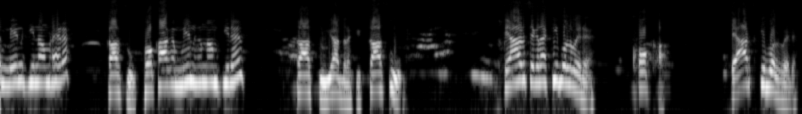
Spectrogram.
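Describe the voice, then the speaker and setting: A man with a very high voice and a Bihari accent teaches a class lesson, constantly tossing out questions and answering them himself. He hammers key points through repetition. The sound is close and dry, with no room echo. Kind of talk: classroom lesson explaining a story.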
